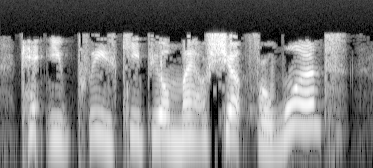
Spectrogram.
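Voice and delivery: angry, growling voice. Telling a joke, voicing the driver speaking to his wife: retelling a growl. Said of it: "he growls".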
